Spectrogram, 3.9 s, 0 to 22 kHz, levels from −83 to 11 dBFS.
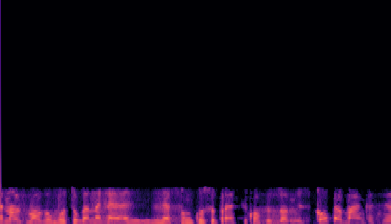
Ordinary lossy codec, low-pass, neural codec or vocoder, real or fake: AAC, 16 kbps; 3.6 kHz; none; real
